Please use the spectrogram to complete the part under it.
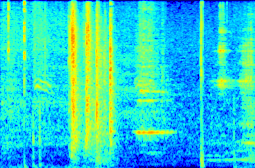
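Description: A heavy metal door clanks open.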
